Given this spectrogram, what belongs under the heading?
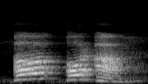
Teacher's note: अ और आ, इनका उच्चारण स्थान मुंह में किस जगह है, तो इनका जो उच्चारण स्थान है वो कंठ है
